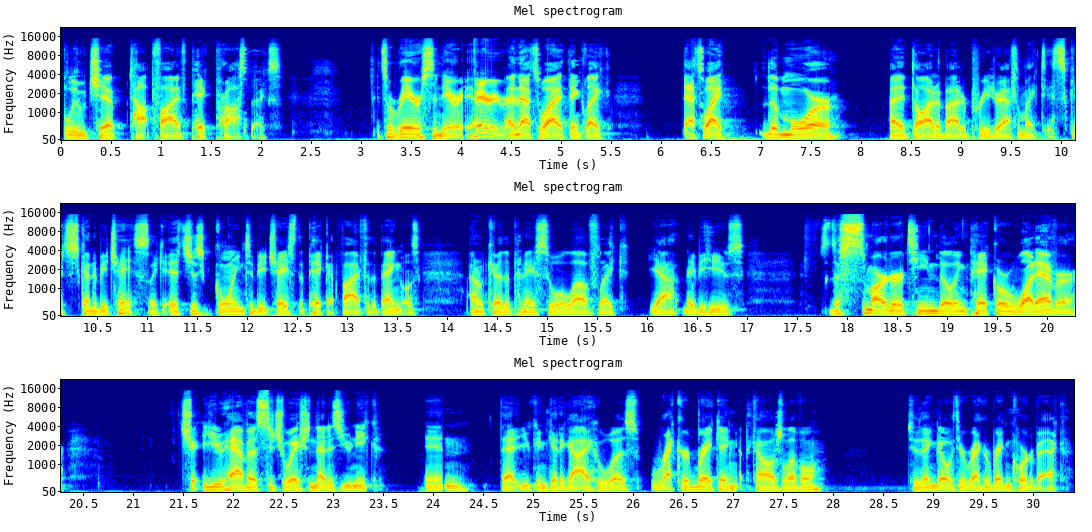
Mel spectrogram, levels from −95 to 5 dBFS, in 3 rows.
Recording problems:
none

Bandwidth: 14.5 kHz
